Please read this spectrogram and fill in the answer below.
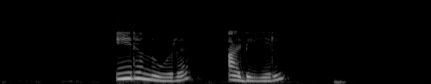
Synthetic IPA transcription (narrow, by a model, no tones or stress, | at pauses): iɾunːuːrɨ | ɐɽijil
